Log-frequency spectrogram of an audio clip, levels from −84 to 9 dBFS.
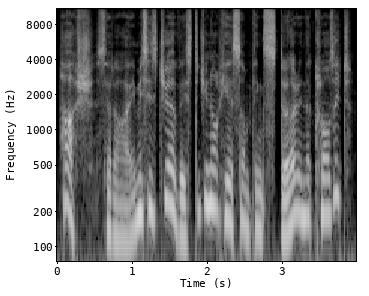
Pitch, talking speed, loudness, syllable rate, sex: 175 Hz, 210 wpm, -16 LUFS, 4.6 syllables/s, male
